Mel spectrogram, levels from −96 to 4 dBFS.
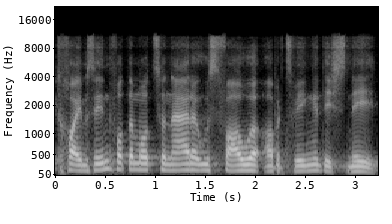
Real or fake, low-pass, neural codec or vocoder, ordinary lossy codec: fake; 10.8 kHz; codec, 24 kHz, 0.9 kbps, DualCodec; Opus, 32 kbps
